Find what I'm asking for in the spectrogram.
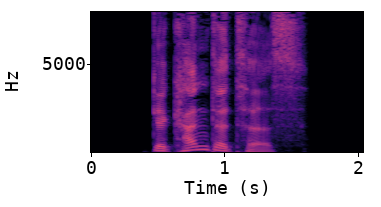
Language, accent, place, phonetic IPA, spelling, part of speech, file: German, Germany, Berlin, [ɡəˈkantətəs], gekantetes, adjective, De-gekantetes.ogg
- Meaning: strong/mixed nominative/accusative neuter singular of gekantet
